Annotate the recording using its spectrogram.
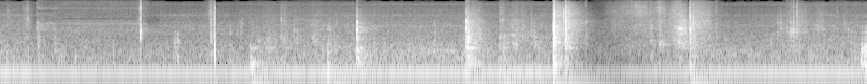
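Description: A plastic disc case clicks and rattles as it is handled.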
